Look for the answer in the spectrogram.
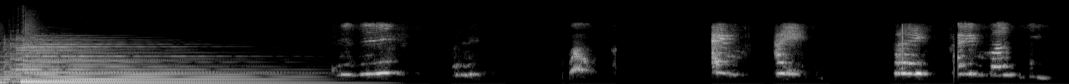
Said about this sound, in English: yeah, when you're playing a horror game, the unexpected sound of a small child is very creepy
